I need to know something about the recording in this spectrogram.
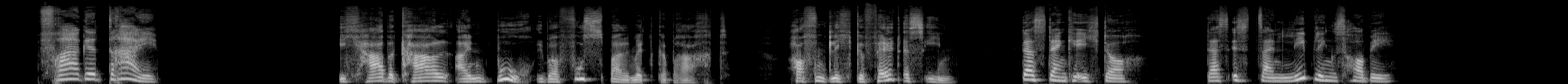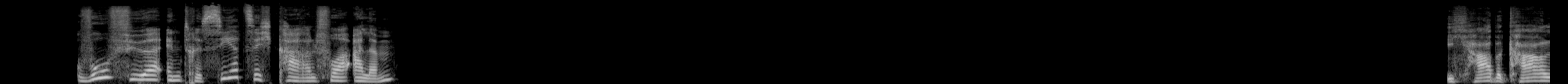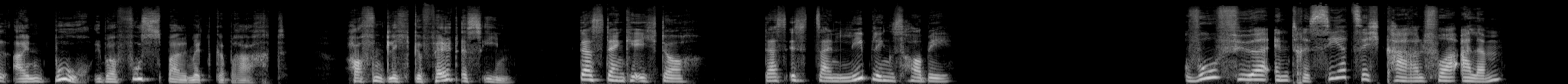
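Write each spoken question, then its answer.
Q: Wofür interessiert sich Karl vor allem?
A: Fußball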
